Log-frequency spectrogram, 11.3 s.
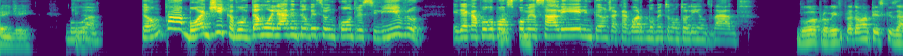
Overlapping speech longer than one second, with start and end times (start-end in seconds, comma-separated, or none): none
